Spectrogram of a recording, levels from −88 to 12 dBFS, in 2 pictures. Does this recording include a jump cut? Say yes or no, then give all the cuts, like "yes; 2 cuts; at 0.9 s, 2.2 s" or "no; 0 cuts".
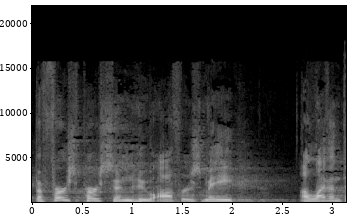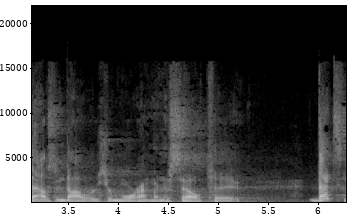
no; 0 cuts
